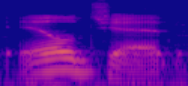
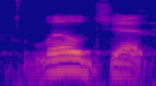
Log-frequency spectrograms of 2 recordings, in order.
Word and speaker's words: liljet: around the door and ill jet lil jet sorry I've been pronouncing that wrong all day I think does get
